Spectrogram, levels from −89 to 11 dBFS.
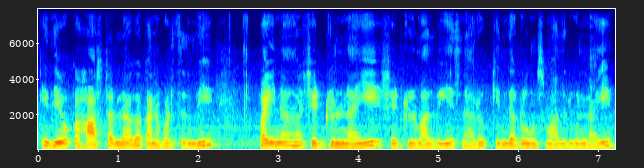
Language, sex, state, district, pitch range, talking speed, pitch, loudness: Telugu, female, Andhra Pradesh, Sri Satya Sai, 195-220 Hz, 115 wpm, 200 Hz, -19 LUFS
